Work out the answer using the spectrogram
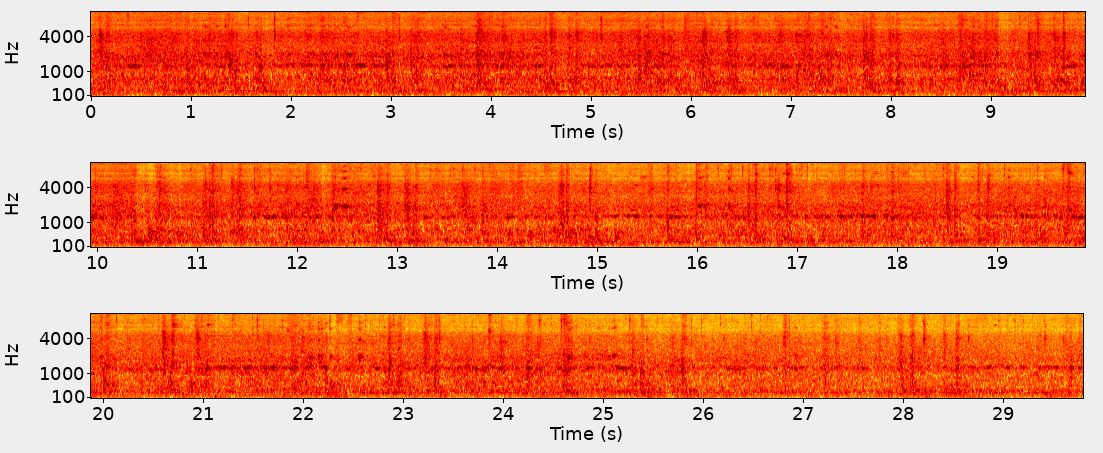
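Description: A narrow-gauge passenger train running steadily along the track, the wheels rumbling and clattering over the rail joints, heard from an open carriage window. A faint high wheel squeal comes and goes.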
